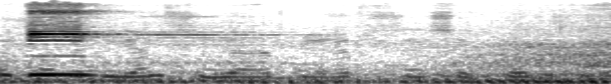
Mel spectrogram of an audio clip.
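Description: People talking outdoors, with a short loud high-pitched tone just after the start, like a brief toot.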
